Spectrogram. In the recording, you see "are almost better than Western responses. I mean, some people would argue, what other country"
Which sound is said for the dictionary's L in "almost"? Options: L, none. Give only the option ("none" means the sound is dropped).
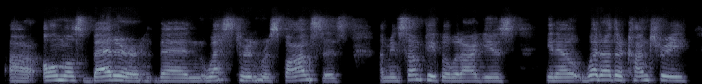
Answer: L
